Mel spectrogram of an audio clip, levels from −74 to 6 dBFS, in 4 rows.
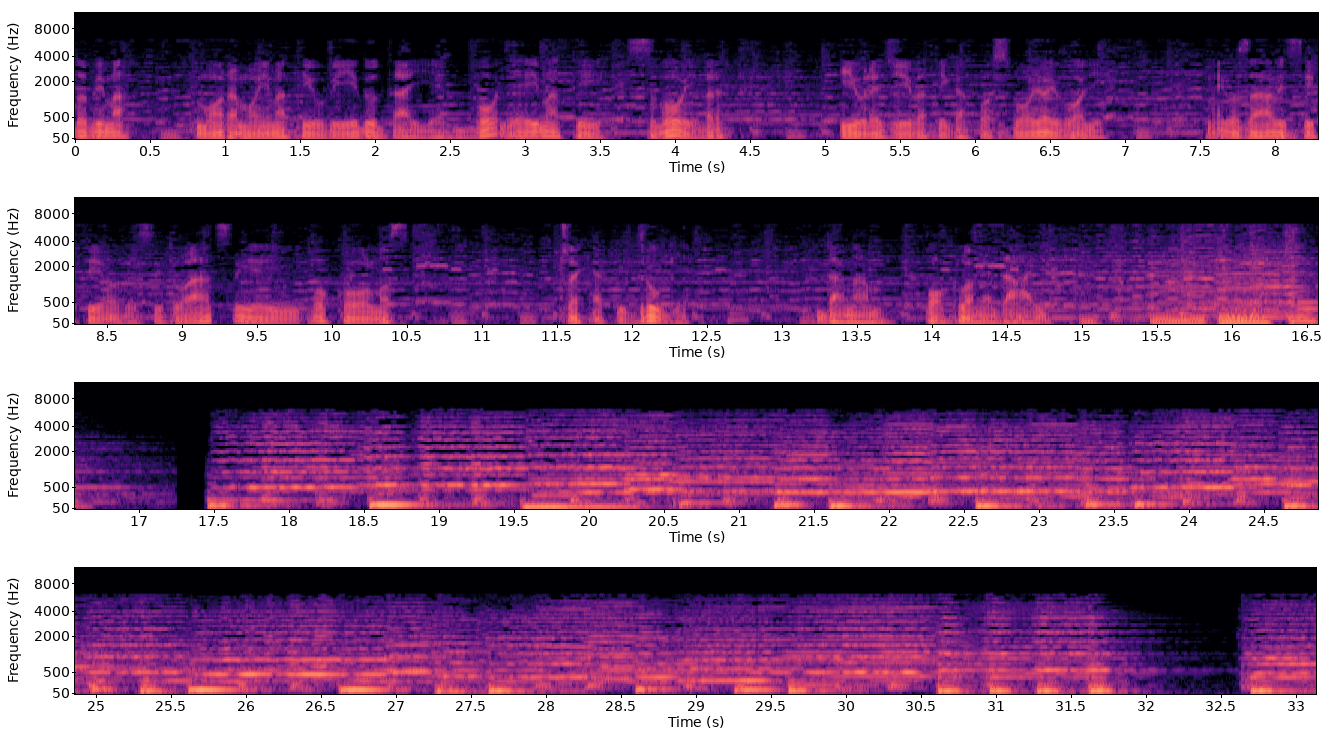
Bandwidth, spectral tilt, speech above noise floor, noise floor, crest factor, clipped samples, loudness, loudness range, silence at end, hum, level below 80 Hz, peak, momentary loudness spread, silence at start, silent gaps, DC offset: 6.6 kHz; -7 dB/octave; 27 dB; -53 dBFS; 16 dB; under 0.1%; -24 LUFS; 8 LU; 0 s; none; -34 dBFS; -6 dBFS; 15 LU; 0 s; 17.28-17.34 s; under 0.1%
